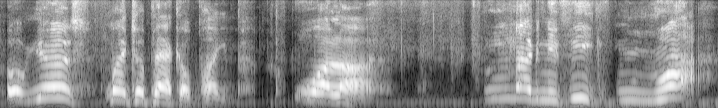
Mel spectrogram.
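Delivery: high, loud hammy French chef. Pretend. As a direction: flourish it like a proud chef. Hammy French flourish over the pipe.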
